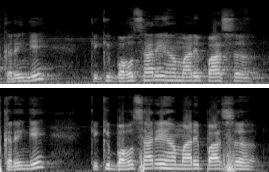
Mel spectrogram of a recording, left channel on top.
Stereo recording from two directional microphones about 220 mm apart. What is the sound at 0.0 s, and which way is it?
Speech, 45° right (ahead or behind).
